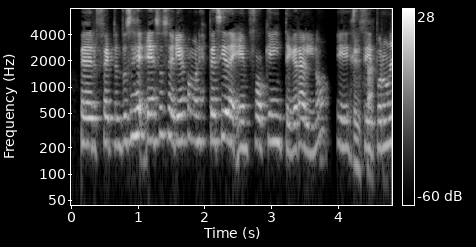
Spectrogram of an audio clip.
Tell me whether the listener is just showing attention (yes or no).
yes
